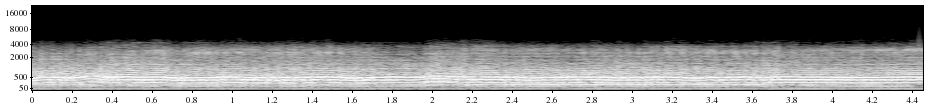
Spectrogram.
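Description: Horror film background music: a single held note with rich overtones, wavering slightly in pitch and sustained without a break.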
